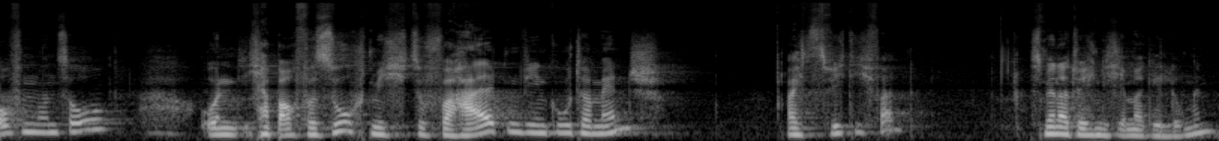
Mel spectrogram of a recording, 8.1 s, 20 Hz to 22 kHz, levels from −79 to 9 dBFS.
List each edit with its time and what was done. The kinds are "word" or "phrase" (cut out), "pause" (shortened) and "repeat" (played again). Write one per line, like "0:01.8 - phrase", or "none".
none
